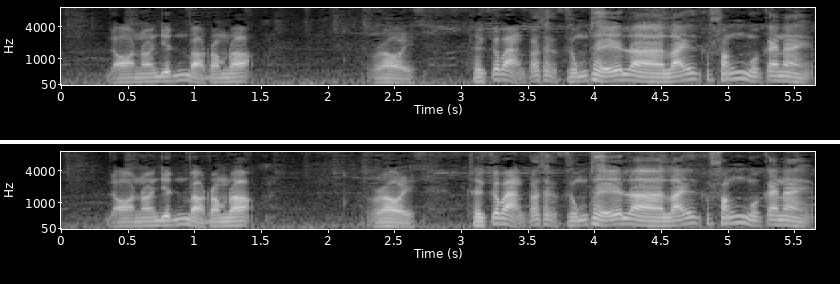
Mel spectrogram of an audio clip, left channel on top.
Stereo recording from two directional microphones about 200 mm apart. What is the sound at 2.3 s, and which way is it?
Speech, 35° right (ahead or behind).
